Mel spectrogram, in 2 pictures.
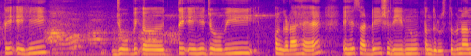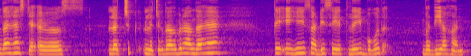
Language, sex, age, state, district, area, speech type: Punjabi, female, 18-30, Punjab, Ludhiana, urban, spontaneous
